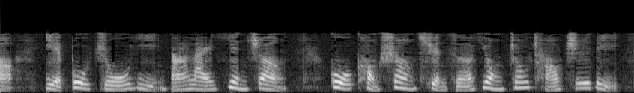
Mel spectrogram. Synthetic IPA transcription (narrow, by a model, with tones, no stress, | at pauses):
jɛ˨˩pu˥˩t͡su˧˥i˨˩na˧˥la˧˥ɪjɛ˥˧nʈ͡ʂɤ˥˩ŋ | ku˥˧kʰʊ˨˩ŋʂɤ˥˩ŋɕɥɛ˨˩nt͡sɤ˧˦jʊ˥˩ŋʈ͡ʂo˥ʊʈ͡ʂʰɑ˧˥ʊʈ͡ʂɻ̩˥li˨˩˦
